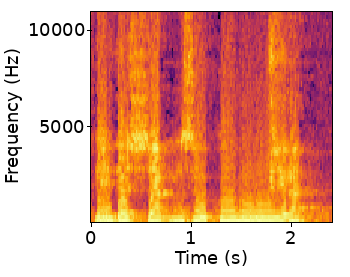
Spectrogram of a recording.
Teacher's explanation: Jadi ro itu jelas vokal O.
